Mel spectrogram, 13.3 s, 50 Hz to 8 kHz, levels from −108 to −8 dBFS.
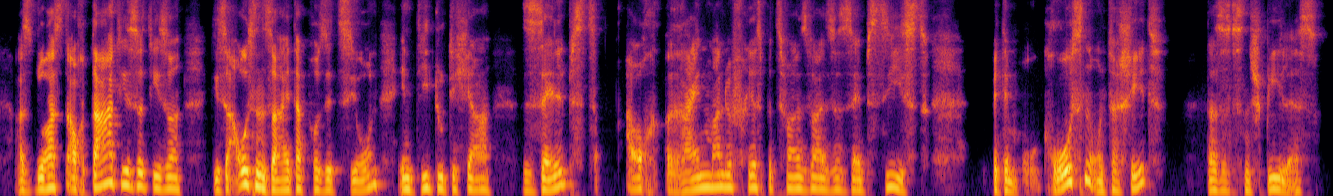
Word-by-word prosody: Also, 105 -1 -3
du 120 +1 +6
hast 135 0 +2
auch 115 -2 +2
da 140 +11 +6
diese 160 -3 +2
diese 125 -3 0 0.3
diese 110 - 0
Außenseiterposition, 120 -2 +2
in 120 -1 +2
die 130 0 0
du 125 -1 +1
dich 120 +2 -6
ja 115 -3 -1 0.3
selbst 120 - -1 0.2
auch - - -2
reinmanövrierst 135 +7 0
beziehungsweise 125 -3 -3
selbst 110 0 -5
siehst, 135 -7 -3 0.6
mit - - -1
dem - - +1
großen - - +3
Unterschied, - - -2 0.4
dass 110 -1 -1
es 100 +1 -5
'n 105 - -2
Spiel 120 +1 0
ist. 100 - -8
120 Hz, 130 wpm, -25 LUFS, 110-135 Hz, 0.6 s, du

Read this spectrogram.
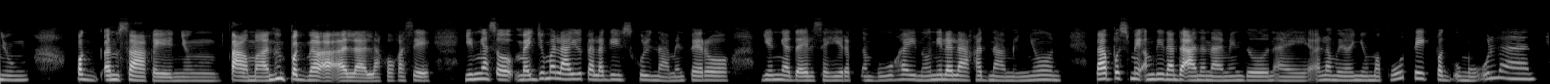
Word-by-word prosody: iyong 205 -2 -5 0.5
pag 235 -3 +4 0.2
ano 215 - +4
sa 200 -3 +6
akin, 170 -1 -2
iyong 175 0 -9 0.3
tama 180 -1 +6
ng 270 +3 +3
pag 245 -4 +5
naaalala 170 -4 +5
ko 180 - -7
kasi 185 -1 -2 0.4
iyon 235 +3 +1
nga, 255 - +1
so, 220 -4 +2
medyo 220 +6 +1
malayo 250 -3 +3
talaga 220 -3 -2
iyong 220 -1 -4
school 210 -2 -6
namin, 180 -1 -8
pero 195 -1 -2 0.3
iyon 220 0 -2
nga 205 -2 0
dahil 185 0 +1
sa 190 +1 -8
hirap 190 0 -5
ng 190 - -9
buhay, 215 +4 -5
'no, 195 - -7
nilalakad 210 -3 0
namin 180 -1 -7
iyon. 215 0 -4 0.4
Tapos 265 +3 +5
may 260 - +2
ang 225 - -1
dinadaanan 220 -5 +4
namin 190 +2 -5
doon 185 0 -2
ay 180 -1 -8
alam 210 +2 -5
mo - - -5
iyon, 190 +1 -5
iyong 195 -1 -6
maputik 260 +7 -4
kapag 205 -3 -4
pag - - -16
umuulan, 255 - -5
200 Hz, 185 wpm, -25 LUFS, 185-225 Hz, 0.5 s, sa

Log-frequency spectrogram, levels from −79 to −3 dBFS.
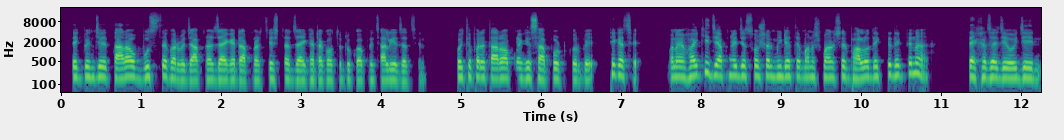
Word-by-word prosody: দেখবেন 170 +1 0
যে 175 - +4 0.2
তারাও 170 +3 +6
বুঝতে 175 +1 0
পারবে 135 -3 +1
যে - - +4
আপনার 140 +1 -2
জায়গাটা, 140 -1 +3
আপনার 130 0 -3
চেষ্টার 145 -1 -2
জায়গাটা 135 0 +1
কতটুকু 135 0 -6
আপনি 135 +1 -8
চালিয়ে 135 -1 +1
যাচ্ছেন। 125 +2 -5 0.4
হইতে 170 +1 +1
পারে 170 -1 +3
তারাও 150 +1 +5
আপনাকে 155 0 -2
সাপোর্ট 145 +1 +1
করবে। 140 0 -1 0.3
ঠিক 205 -1 -1
আছে? 180 - -7 0.4
মানে 170 +1 +2
হয় 180 +1 +3
কি 235 - 0
যে - - +5
আপনার 185 +1 -6
ওইযে 185 0 0
সোশ্যাল 180 0 +1
মিডিয়াতে 175 0 0
মানুষ 165 -2 -2
মানুষের 165 +1 0
ভালো 155 +3 +4
দেখতে, 175 +3 -3
দেখতে 190 +3 -1
না 205 - +2 0.6
দেখা 165 -1 +3
যায় 165 -1 +4
যে 160 - +3
ঐযে 155 +1 +1
160 Hz, 200 wpm, -22 LUFS, 140-175 Hz, 0.6 s, তারাও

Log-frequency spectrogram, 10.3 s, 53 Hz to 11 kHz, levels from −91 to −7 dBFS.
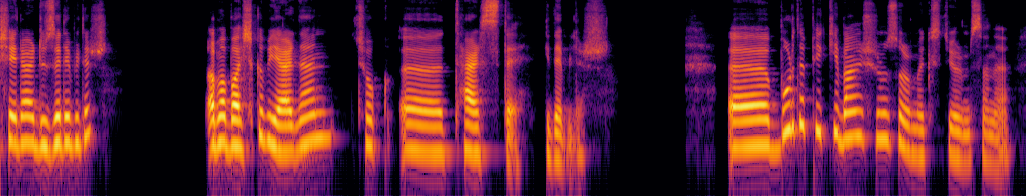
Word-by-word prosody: şeyler 230 -2 +2
düzelebilir 230 +6 0 1.0
ama 225 +1 +5
başka 210 +5 +4
bir 235 - +1
yerden 220 +8 +2 0.2
çok, 205 -1 -7
eee, 180 -2 +1
ters 180 0 0
de - - -5 0.2
gidebilir. - - -8 1.1
Iıı, 205 0 +4
burada 345 +4 +1
peki, 300 -5 -3
ben, 260 +1 +1
şunu 250 -1 -5
sormak 180 -10 -5
istiyorum 150 -4 -7
sana; 140 -3 -9
210 Hz, 110 wpm, -22 LUFS, 180-250 Hz, 1.1 s, ama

